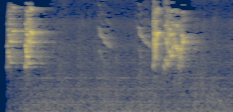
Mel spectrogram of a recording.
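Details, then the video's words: Lovebird chirping: two bursts of shrill, scratchy chatter about one and a half seconds apart, with faint thin downslurred notes between them. "Kicauan burung lovebird"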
